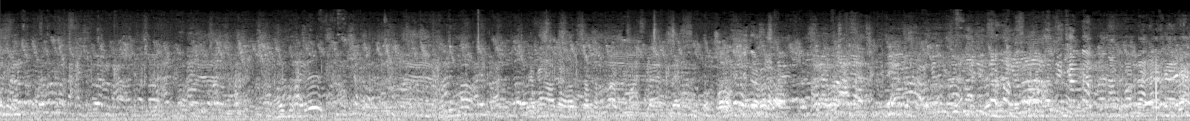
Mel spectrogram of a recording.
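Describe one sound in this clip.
A large crowd of men shouts and clamours loudly outdoors.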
